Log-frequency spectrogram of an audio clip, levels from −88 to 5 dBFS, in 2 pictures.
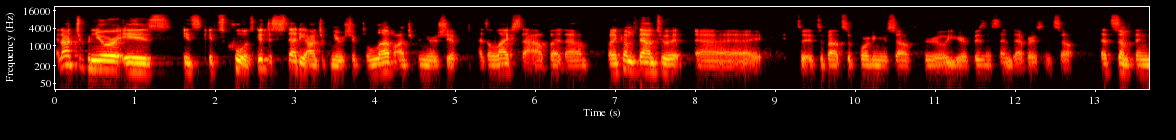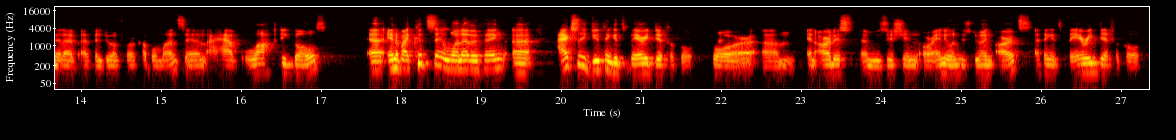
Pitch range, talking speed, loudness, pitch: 105-155 Hz, 190 wpm, -29 LUFS, 120 Hz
